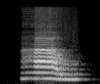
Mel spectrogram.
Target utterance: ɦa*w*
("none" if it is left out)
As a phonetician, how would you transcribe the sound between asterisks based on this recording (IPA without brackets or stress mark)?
w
